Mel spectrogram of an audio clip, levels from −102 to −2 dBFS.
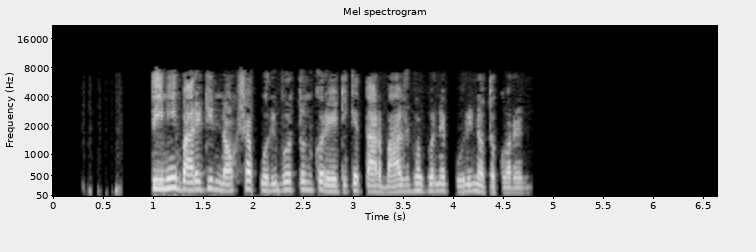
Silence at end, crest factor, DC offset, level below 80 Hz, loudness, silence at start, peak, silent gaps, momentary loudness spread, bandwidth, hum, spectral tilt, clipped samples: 1.9 s; 20 dB; under 0.1%; -62 dBFS; -20 LUFS; 0.6 s; -2 dBFS; 0.71-0.98 s, 3.97-4.03 s; 14 LU; 8.4 kHz; none; -4.5 dB/octave; under 0.1%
